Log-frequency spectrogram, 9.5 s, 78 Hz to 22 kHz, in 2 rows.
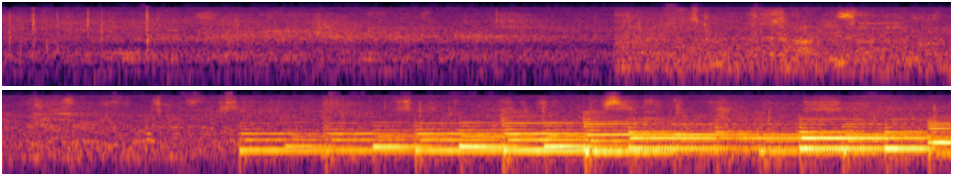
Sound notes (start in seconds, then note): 4.5 audience chattering; 5.9 gentle piano music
